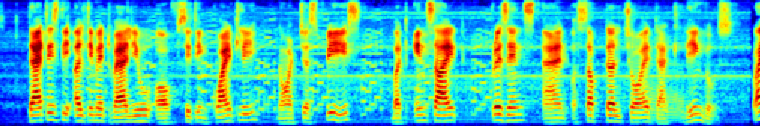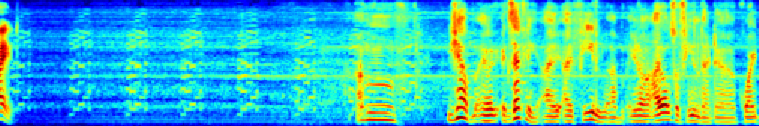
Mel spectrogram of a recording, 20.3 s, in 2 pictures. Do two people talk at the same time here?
No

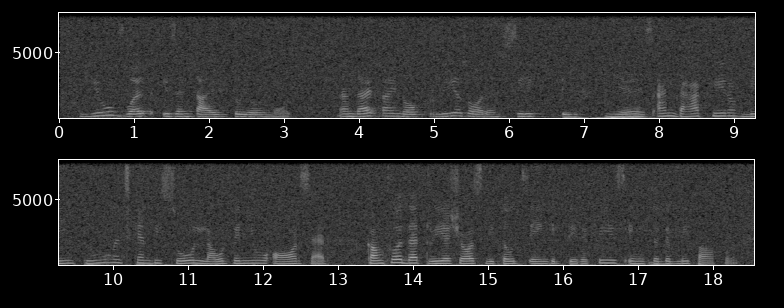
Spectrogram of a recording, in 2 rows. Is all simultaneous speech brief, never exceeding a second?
Yes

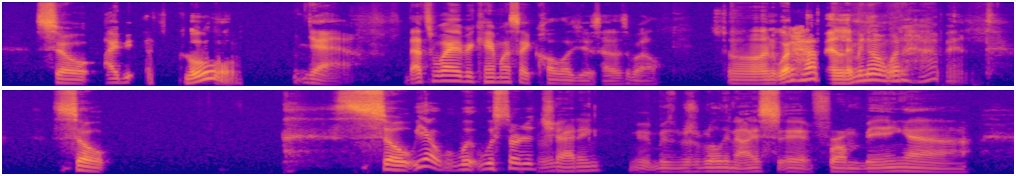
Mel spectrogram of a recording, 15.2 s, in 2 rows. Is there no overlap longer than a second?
Yes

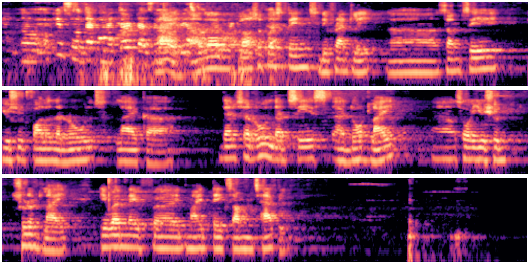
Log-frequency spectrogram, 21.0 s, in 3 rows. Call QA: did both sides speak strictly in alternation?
No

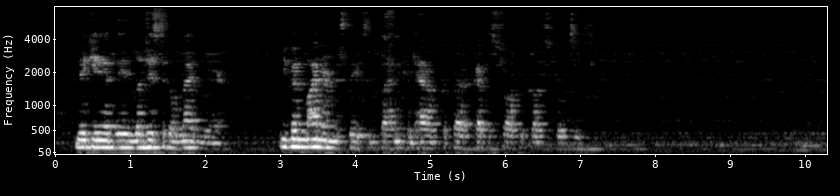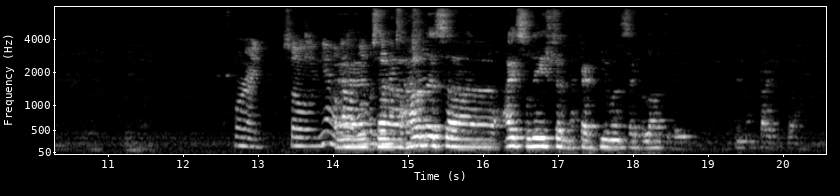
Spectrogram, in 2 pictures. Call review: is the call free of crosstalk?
No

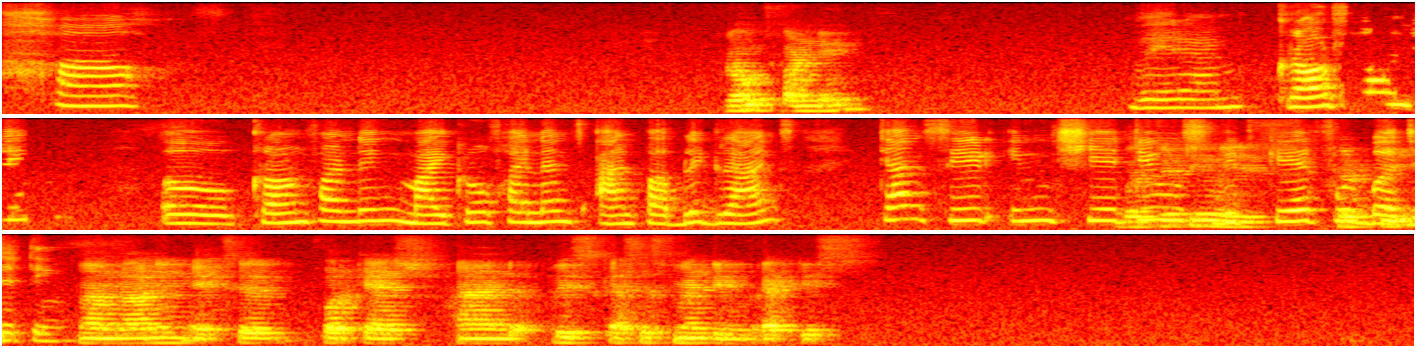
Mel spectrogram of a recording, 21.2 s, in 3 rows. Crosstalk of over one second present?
Yes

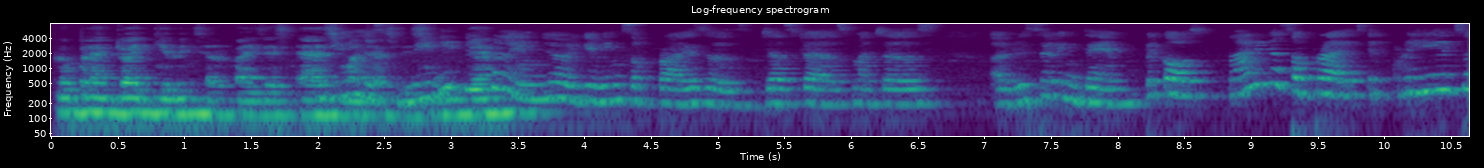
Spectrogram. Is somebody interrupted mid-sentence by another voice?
Yes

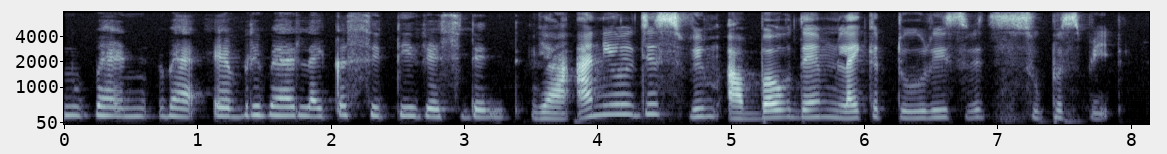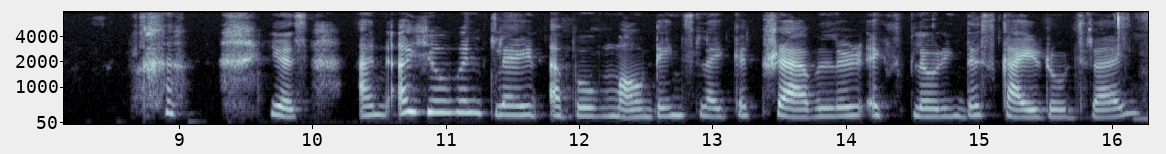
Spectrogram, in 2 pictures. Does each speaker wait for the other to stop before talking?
Yes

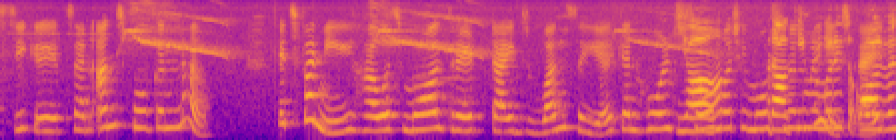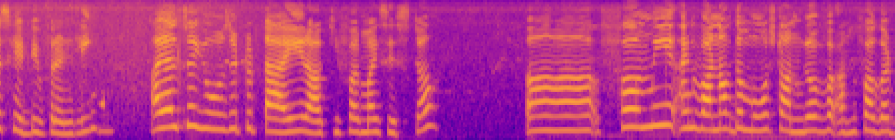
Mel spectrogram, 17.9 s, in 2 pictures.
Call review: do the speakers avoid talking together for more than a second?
No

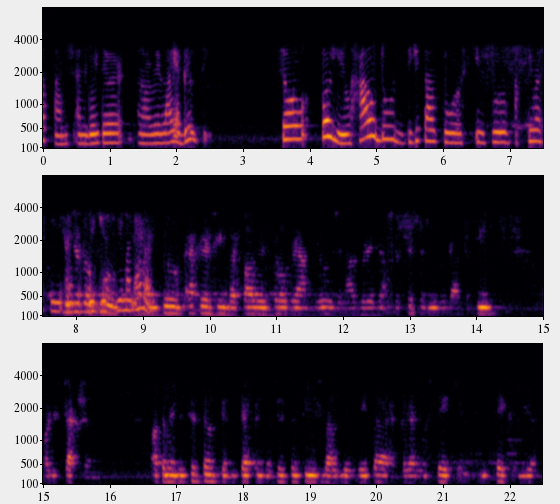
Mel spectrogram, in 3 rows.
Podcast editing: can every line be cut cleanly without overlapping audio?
No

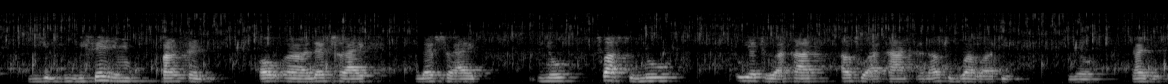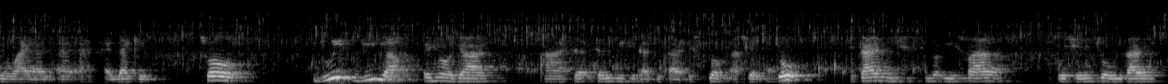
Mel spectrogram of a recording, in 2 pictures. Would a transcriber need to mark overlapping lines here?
No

